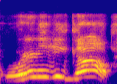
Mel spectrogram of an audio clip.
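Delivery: high, loud mock-worried cry after the guide; puzzled call. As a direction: call out as if lost in the jungle. Lost in jungle, calling after guide.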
